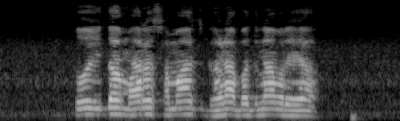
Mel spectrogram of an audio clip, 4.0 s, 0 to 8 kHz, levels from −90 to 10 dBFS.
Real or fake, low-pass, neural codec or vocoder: real; 7.2 kHz; none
